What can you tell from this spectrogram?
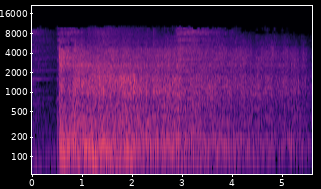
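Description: A sudden, massive explosion of conventional explosives set off by Batman bursts in with a deep, loud boom, then rolls on as a heavy rumbling roar that slowly fades over several seconds. No voices are heard.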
